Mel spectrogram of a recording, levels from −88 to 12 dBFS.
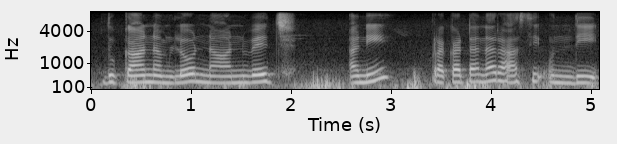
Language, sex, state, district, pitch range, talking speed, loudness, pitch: Telugu, female, Telangana, Hyderabad, 215-240 Hz, 85 wpm, -16 LUFS, 230 Hz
